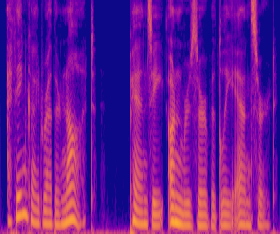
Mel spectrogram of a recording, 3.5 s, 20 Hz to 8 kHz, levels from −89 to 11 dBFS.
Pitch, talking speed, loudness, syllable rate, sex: 160 Hz, 135 wpm, -19 LUFS, 5.7 syllables/s, female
